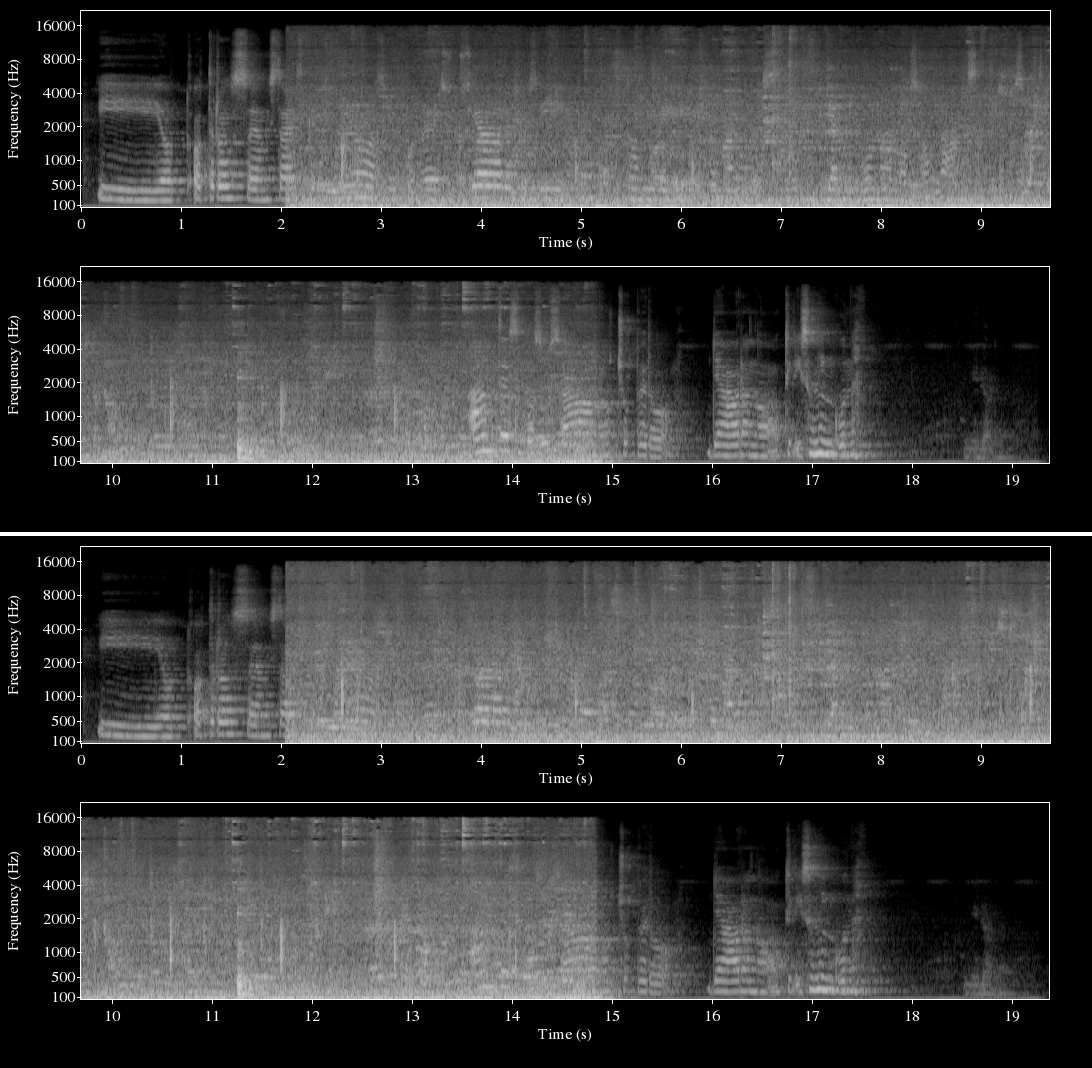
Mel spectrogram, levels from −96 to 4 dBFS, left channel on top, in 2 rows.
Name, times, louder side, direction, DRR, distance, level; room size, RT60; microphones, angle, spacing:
voice 1, 0.0-6.4 6.7-7.0 7.4-10.2 13.5-15.7 15.9-17.5, left 4 dB, 55° left, 6 dB, 0.6 m, -34 dB
sound 1, 2.0-14.8, right 1 dB, 30° right, 0.8 m, -24 dB
voice 2, 11.6-13.1 18.5-18.8, equal, 20° left, -3 dB, 2.6 m, -41 dB
13.0 x 5.5 x 9.4 m, 1.1 s
head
